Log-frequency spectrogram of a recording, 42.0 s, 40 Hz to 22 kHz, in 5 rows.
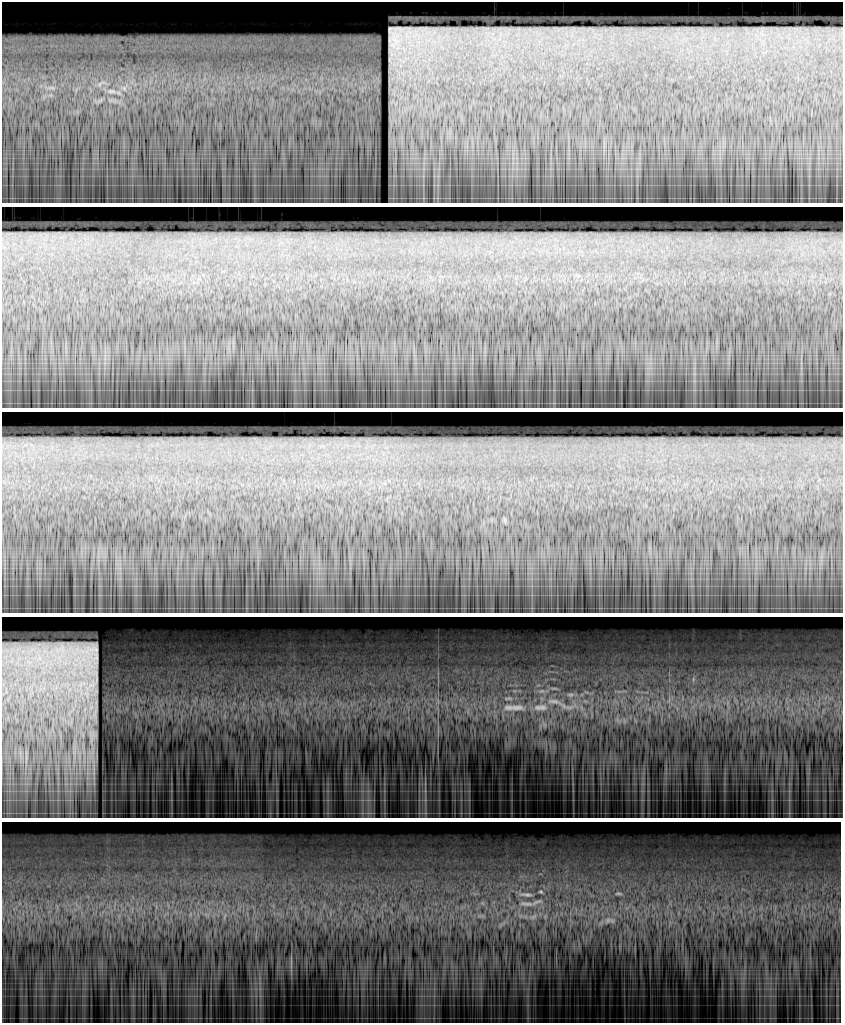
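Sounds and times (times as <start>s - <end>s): floodwater roaring: 0.0s - 42.0s.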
